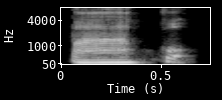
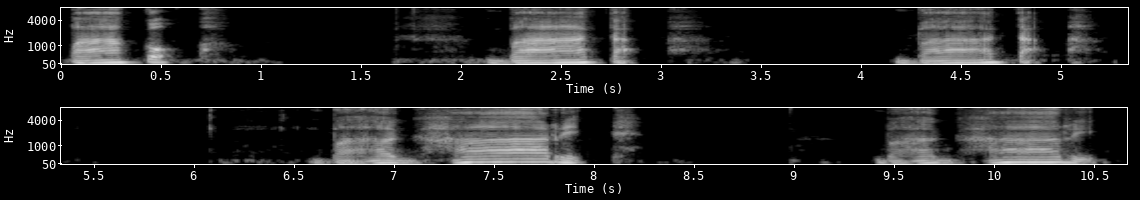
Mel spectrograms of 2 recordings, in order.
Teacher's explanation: And just like malumay, the accent is on the second to the last syllable, but it has a glottal stop, a catch in the throat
